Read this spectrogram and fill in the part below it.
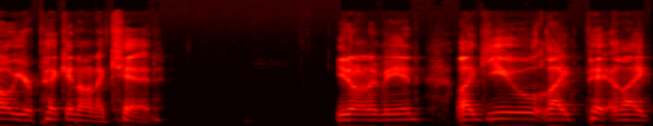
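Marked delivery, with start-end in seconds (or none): none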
